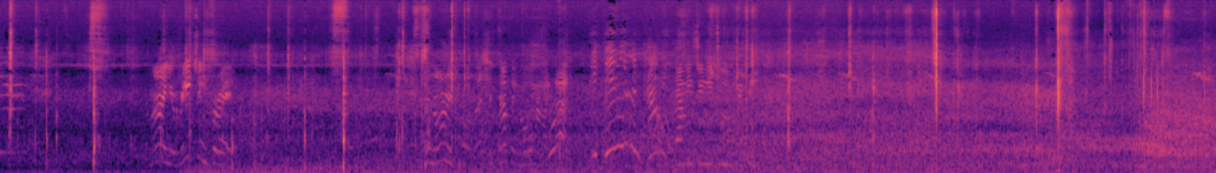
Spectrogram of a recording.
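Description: Tennis balls being hit with rackets and bouncing on a hard court, heard as a few sharp, widely spaced pops, the loudest about five seconds in. Faint children's voices carry in the background.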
